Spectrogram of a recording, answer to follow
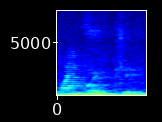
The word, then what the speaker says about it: moiety: How do you pronounce it? Moiety, yes.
